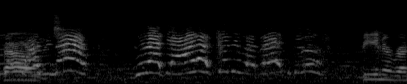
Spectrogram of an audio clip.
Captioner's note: background voices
